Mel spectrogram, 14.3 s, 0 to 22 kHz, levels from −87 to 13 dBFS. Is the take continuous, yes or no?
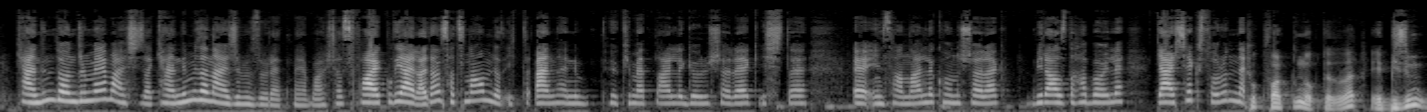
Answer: no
